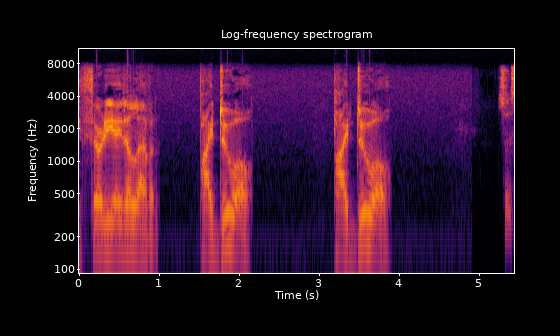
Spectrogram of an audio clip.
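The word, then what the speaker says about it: παιδεύω: I'll get the pronunciation. Strong's G 3811. Paiduo.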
